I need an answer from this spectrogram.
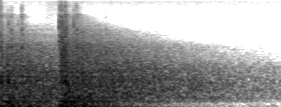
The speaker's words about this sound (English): Hark, more knocking.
